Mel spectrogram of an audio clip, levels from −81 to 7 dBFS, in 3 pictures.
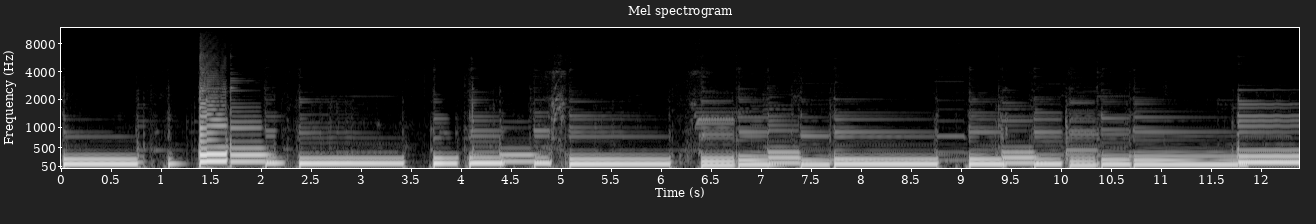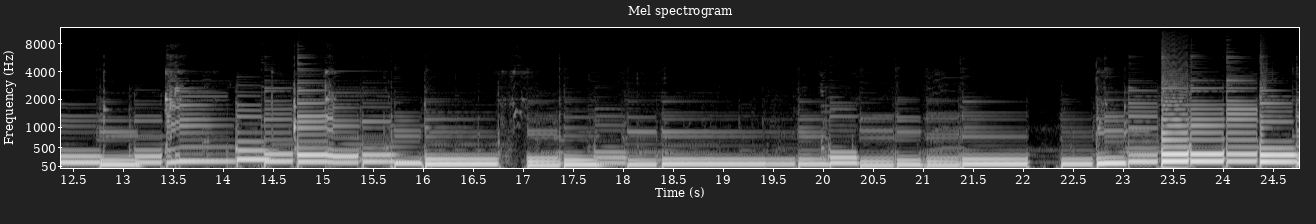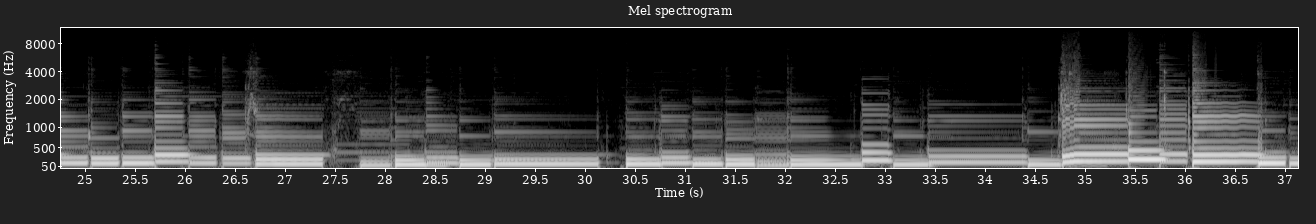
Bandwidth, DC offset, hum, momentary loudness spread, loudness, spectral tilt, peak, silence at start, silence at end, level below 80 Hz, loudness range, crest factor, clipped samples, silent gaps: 3.4 kHz; under 0.1%; none; 9 LU; -13 LUFS; -12 dB/octave; 0 dBFS; 0 s; 0 s; -32 dBFS; 5 LU; 12 dB; under 0.1%; none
